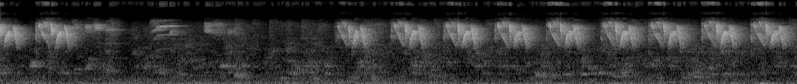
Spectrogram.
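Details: Sunda warbler lure song: a few high, shrill notes, a brief lull of fainter sound, then a regular series of loud, high-pitched burry phrases about twice per second.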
